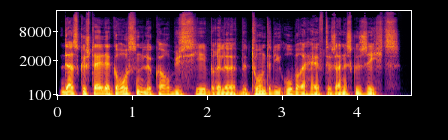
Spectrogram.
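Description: A man narrating a novel in an expressive, measured storytelling manner. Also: deep voice, husky, no echo, clean studio sound. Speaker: audiobook narrator.

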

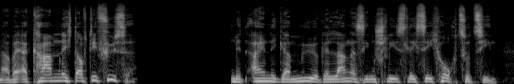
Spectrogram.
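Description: A male audiobook narrator tells a storm at sea with expressive storytelling. His voice is a little husky and moves through a lively pitch range. The close studio recording is dry. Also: no room sound.

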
